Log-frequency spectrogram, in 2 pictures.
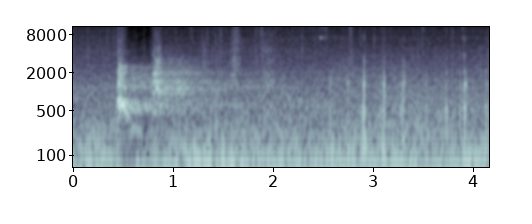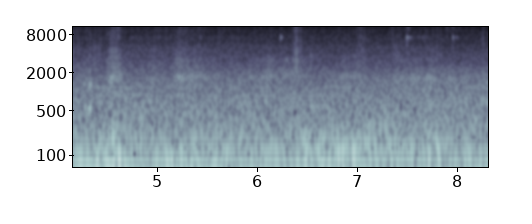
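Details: Outdoors on 22 September 2012, a playful nine-month-old female Akita, Flora, and an eight-year-old Border Collie cross, Fox, walk home from a park past Arsenal's Emirates Stadium. A single loud bark, followed by scuffling steps and steady outdoor noise.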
